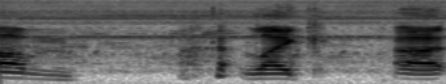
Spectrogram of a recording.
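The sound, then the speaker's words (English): A human voice imitates a frog's croak in a few short, throaty calls, separated by brief pauses and a soft background hum. “Ribbit. Oh, hello there, Mr. Frog. Ribbit.”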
